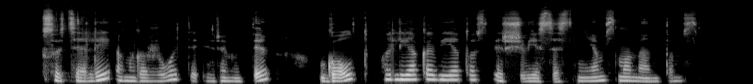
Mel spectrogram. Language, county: Lithuanian, Vilnius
